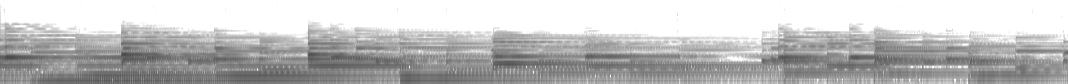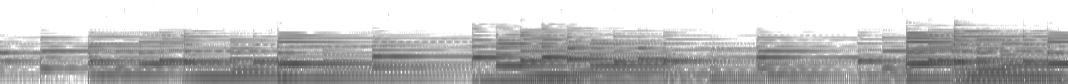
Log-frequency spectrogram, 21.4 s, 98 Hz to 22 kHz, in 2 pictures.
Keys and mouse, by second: 8.6 click, 15.0 click, 17.4 click.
